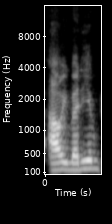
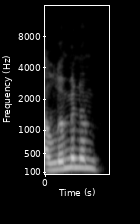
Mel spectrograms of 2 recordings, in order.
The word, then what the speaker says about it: aluminium: Handicap, I like pronounce aluminium correctly. It feels refreshing. Yeah. Oh, there's a few things. Yes. Aluminium. Yes, as opposed to aluminum.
